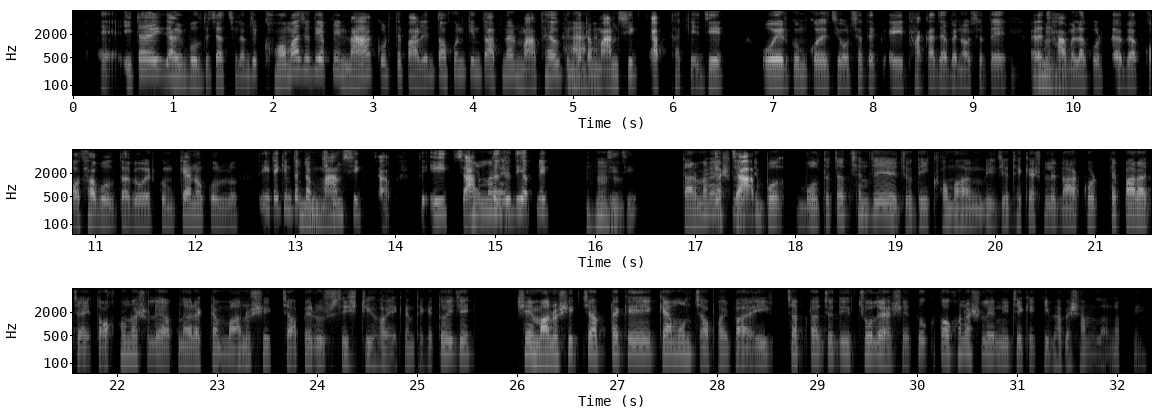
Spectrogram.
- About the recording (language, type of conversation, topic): Bengali, podcast, আপনি কীভাবে ক্ষমা চান বা কাউকে ক্ষমা করেন?
- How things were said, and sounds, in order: tapping; "একটা" said as "অ্যাটা"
